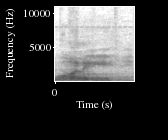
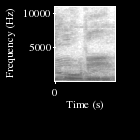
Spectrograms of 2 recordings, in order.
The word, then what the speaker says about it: Oney: I always pronounced that Oney. Yeah, I did too, but no, it's Oni, because his name is O'Neill, so yeah.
